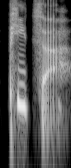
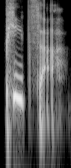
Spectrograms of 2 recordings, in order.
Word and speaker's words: pizza: So in the word pizza, the t and s give this very weird sound. Pizza. Repeat after me, pizza.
